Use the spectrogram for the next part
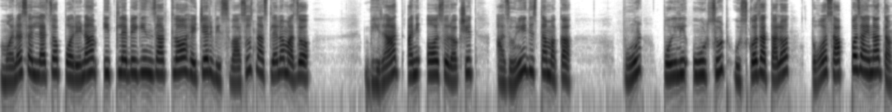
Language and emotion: Goan Konkani, surprised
